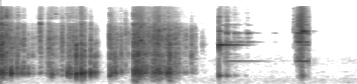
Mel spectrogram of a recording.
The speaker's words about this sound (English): There's your ice up. Uh, your, there's your ice cubes.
